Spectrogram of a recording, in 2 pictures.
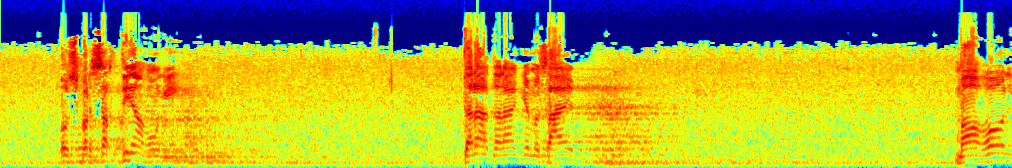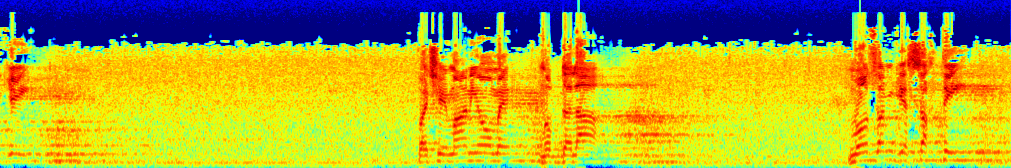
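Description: An elderly man speaks through a microphone in bursts with long pauses, his voice echoing in a hall.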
